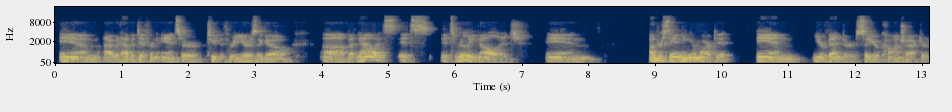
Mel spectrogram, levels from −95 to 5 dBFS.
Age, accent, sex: 30-49, American, male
